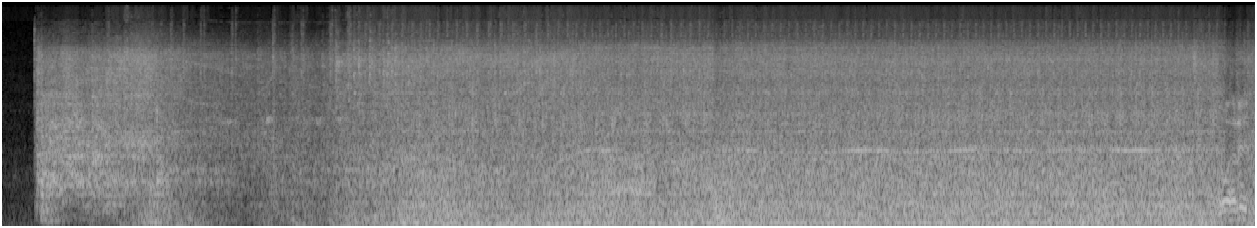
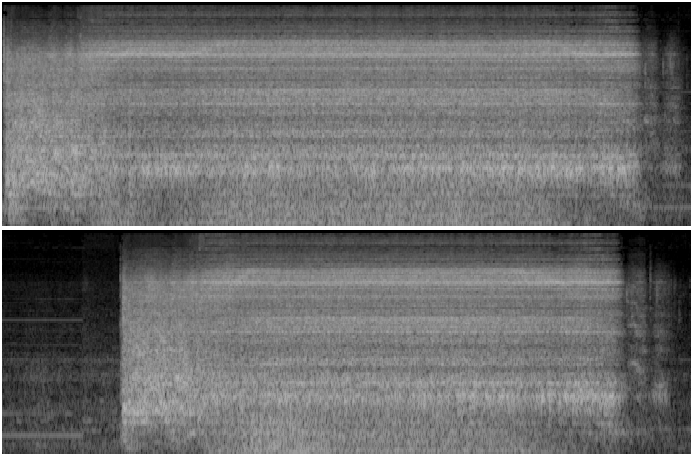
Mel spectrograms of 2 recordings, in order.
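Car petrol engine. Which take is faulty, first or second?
second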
